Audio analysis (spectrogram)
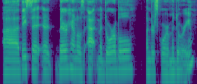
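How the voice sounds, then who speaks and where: A woman with a deeper voice co-hosting a podcast, chatting casually, reading out listener messages and laughing as she swears playfully. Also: steady tone, a little fast, mellow. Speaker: podcast co-host. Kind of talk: casual chat.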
